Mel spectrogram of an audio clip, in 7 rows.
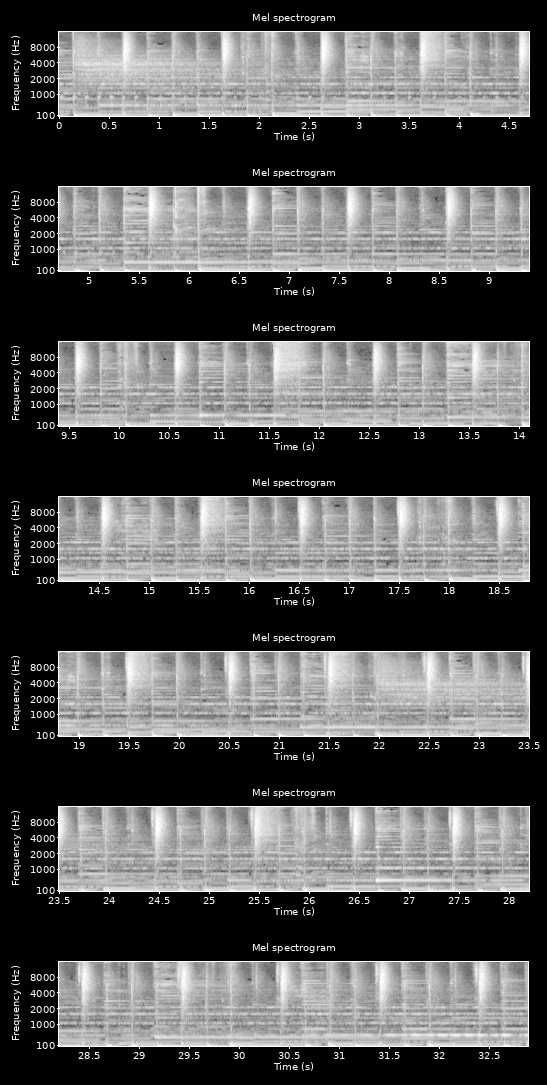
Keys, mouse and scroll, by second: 1.1 shift+click, 4.7 alt+scroll down 1, 5.8 alt+scroll up 1, 6.8 alt+scroll up 1, 7.7 alt+shift+click, 10.2 alt+scroll down 1, 11.0 alt+scroll down 1, 15.4 space, 18.7 ctrl+c, 18.9 ctrl+f, 20.1 double click, 25.7 ctrl+x, 27.3 double click, 28.2 ctrl+f, 29.2 double click, 29.6 alt+scroll down 1, 31.5 alt+scroll up 1, 31.9 space.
